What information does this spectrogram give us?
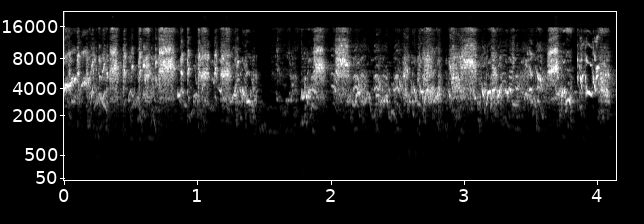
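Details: Dense, loud budgerigar chirping: an almost unbroken stream of rapid high twitters and buzzy warbled notes, dipping briefly near the middle.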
